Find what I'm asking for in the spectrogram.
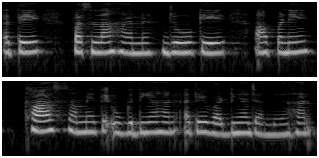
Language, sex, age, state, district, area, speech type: Punjabi, female, 18-30, Punjab, Tarn Taran, rural, spontaneous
